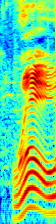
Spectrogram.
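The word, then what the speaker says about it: Rheault: Rowe is one of the last names on this team that you might hear and say, well, that's an easy one. It's spelled R-H-E-A-U-L-T. French, I believe.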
